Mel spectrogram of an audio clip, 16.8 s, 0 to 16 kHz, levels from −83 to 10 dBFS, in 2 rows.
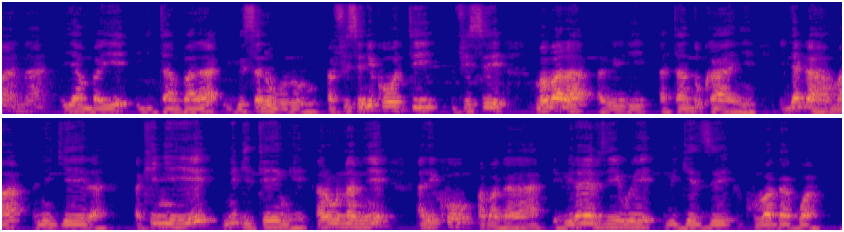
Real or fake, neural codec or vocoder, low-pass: fake; vocoder, 48 kHz, 128 mel bands, Vocos; 14.4 kHz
